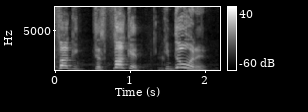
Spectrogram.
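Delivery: put-on yelling. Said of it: "then yelling and going".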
